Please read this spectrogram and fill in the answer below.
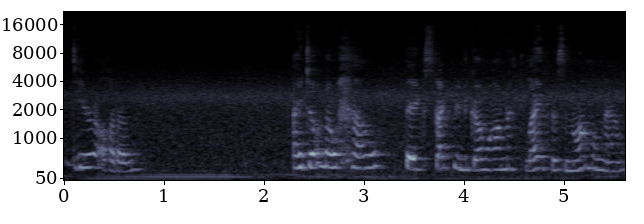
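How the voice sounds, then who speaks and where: A woman's voice: sits high, moderate pace, a little hiss or hum, natural voice, poor audio. A young woman playing a self-centred teenage girl who makes a show of grief, melodramatic, in an amateur drama. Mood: showy sorrow. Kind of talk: amateur stage drama monologue.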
